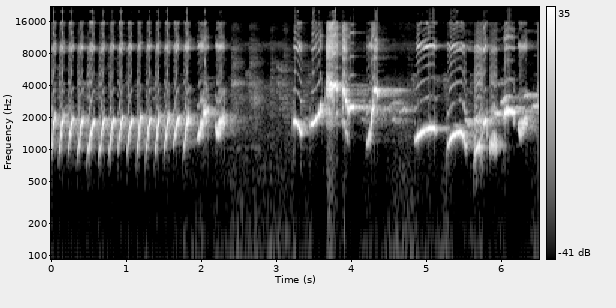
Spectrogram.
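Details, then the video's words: Song of a white-rumped shama, meant to stimulate other shamas to sing, opening with a fast run of about twenty identical sharp chipping notes, then after a pause rich looping whistles and buzzy squeaks. "PANCINGAN MURAI BATU SUPER NGOTOT,DI JAMIN BURUNG MURAI JADI GACOR"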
